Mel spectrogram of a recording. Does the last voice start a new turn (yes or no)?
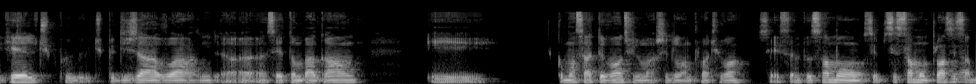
yes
